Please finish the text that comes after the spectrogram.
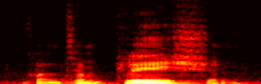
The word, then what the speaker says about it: contemplation: number three contemplation contemplation now in this place this word has four syllables khan tam play shin you will notice that also in this one also option c is highlighted to indicate that that is the place where the primary stress lies and it is at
